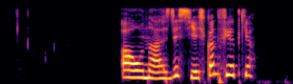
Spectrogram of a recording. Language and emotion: Russian, positive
